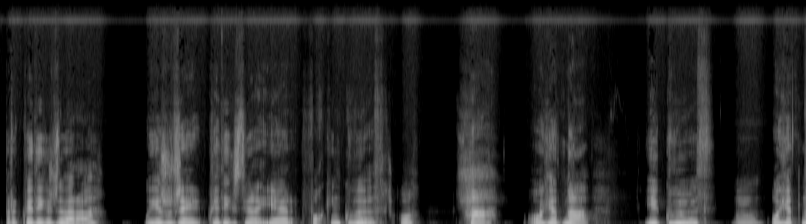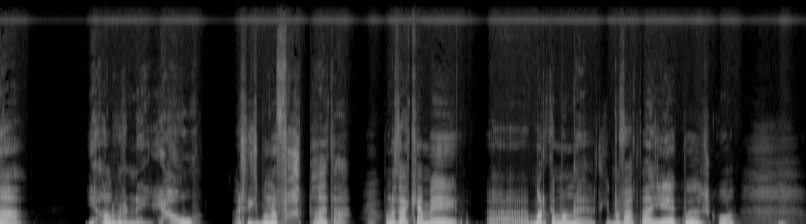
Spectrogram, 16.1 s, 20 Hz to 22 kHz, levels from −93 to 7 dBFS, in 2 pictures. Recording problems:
none

